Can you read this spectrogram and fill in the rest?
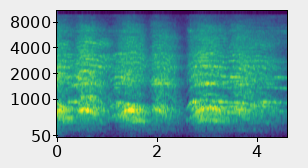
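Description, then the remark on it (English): A large audience shouts "amen" together in three loud, sustained bursts, each voiced roar swelling and fading with short dips between them. “Can somebody give me three powerful amen?”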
